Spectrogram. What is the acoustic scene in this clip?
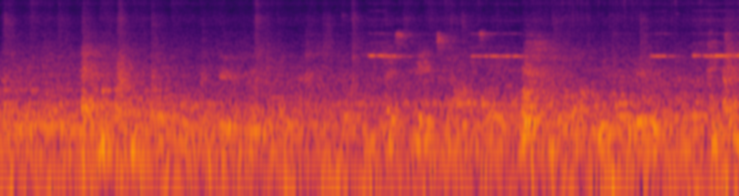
subway station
